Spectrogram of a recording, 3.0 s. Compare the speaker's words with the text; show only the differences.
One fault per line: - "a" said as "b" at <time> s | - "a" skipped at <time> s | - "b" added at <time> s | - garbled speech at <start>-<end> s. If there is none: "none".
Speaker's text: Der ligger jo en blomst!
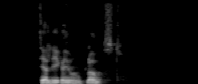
none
